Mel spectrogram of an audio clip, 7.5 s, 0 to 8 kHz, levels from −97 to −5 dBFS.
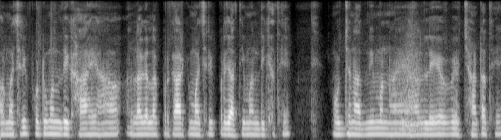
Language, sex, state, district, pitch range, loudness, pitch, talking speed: Chhattisgarhi, male, Chhattisgarh, Rajnandgaon, 125-130 Hz, -21 LUFS, 125 Hz, 215 wpm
